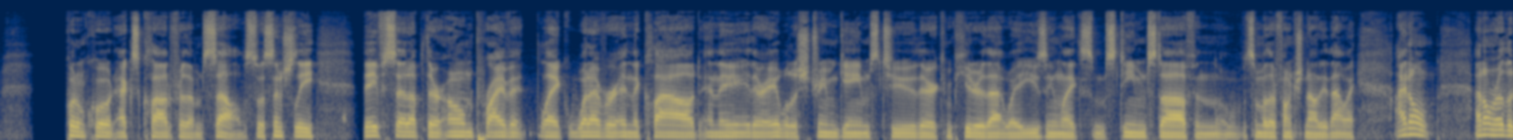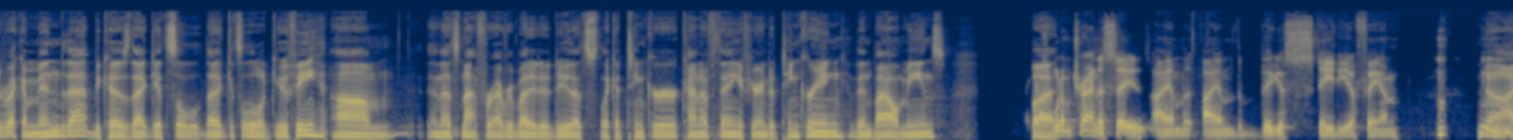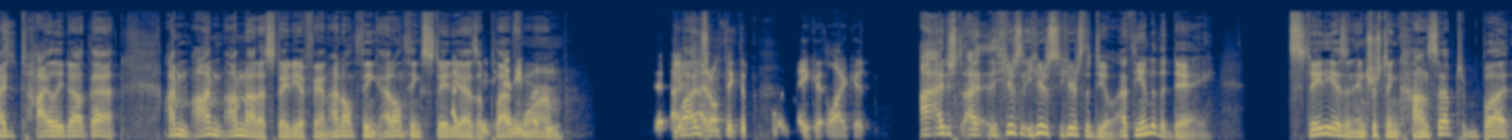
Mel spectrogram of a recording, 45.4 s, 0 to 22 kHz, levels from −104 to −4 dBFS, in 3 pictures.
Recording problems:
none

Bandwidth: 15.5 kHz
